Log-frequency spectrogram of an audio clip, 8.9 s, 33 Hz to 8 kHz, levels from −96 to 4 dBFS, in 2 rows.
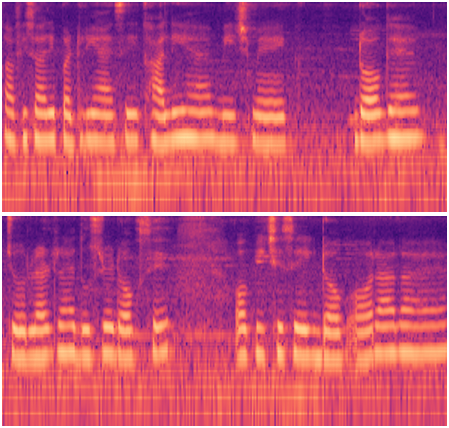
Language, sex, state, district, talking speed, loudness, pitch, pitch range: Hindi, female, Maharashtra, Aurangabad, 190 wpm, -15 LUFS, 215 Hz, 200-225 Hz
